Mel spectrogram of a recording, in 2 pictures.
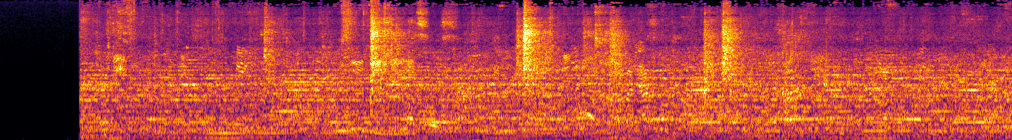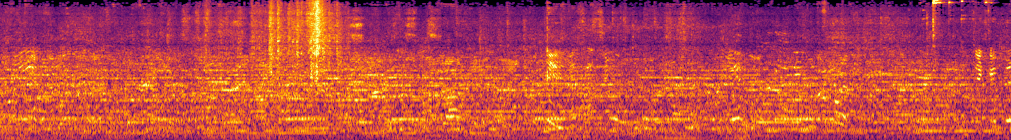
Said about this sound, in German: da waren die Glocken noch die ganze Zeit am Gang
